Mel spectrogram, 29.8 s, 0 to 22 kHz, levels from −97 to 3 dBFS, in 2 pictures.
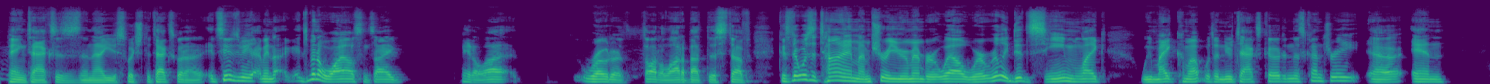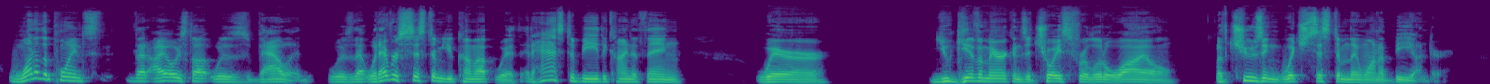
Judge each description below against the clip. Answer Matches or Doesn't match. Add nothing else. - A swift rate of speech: Matches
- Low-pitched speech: Matches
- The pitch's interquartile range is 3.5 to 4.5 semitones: Matches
